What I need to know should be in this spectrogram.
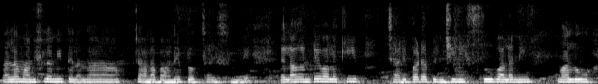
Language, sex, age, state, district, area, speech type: Telugu, female, 18-30, Telangana, Sangareddy, urban, spontaneous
